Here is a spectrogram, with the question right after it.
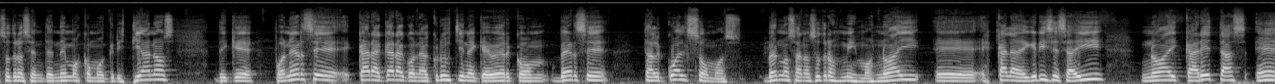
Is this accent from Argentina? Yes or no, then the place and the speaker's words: yes; Argentina; lo peor que nos puede pasar como argentinos es caer en la división.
